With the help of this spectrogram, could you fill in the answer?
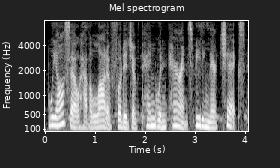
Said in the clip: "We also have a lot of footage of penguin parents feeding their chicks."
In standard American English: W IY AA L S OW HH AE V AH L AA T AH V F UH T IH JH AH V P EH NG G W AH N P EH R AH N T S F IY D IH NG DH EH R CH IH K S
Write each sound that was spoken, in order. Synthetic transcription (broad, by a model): W IY AA L S OW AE V AH L AA T AH V F UH T IH JH AH V P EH NG G W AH N P EH R AH N T S F IY D IH NG DH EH R CH IH K S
